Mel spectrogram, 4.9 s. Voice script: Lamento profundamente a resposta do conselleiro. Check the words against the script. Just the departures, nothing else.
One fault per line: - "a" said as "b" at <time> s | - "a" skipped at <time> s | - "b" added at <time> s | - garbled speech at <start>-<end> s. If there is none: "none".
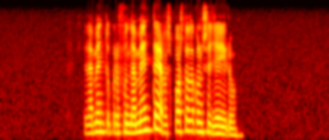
none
